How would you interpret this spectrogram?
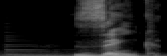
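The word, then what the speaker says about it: zink: pronounced as ing and nk is pronounced as ink so that is a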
